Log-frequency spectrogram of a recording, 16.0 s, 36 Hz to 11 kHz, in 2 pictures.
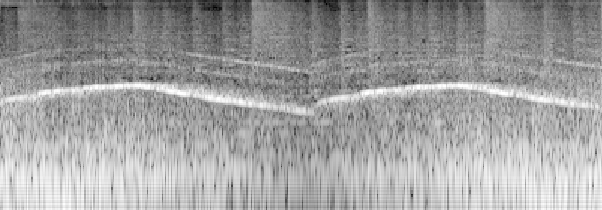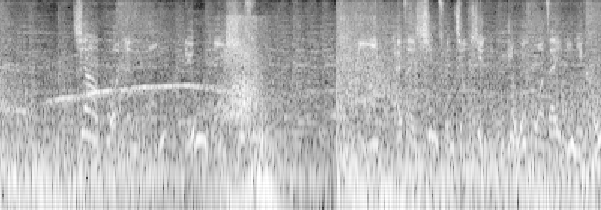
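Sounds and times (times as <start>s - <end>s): fire engine siren wailing: 0.0s - 12.0s.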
